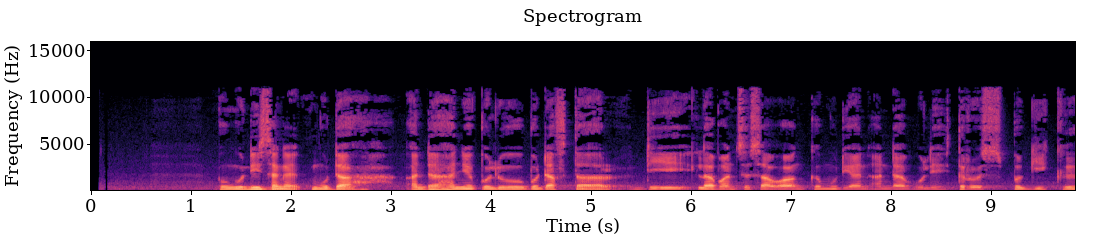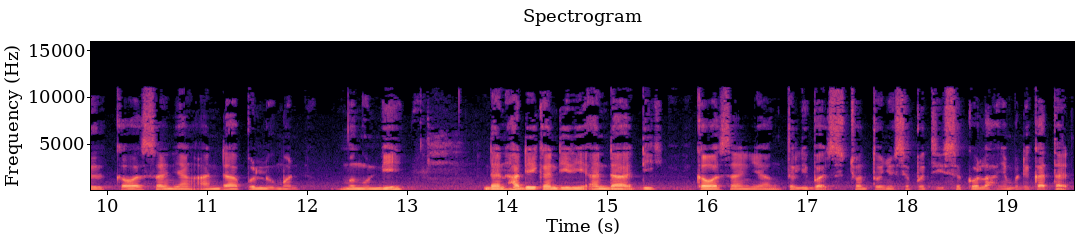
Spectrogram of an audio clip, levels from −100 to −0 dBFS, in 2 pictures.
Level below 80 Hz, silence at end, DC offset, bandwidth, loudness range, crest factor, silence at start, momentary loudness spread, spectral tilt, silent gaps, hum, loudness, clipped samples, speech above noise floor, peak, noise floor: -56 dBFS; 0.05 s; under 0.1%; 11.5 kHz; 6 LU; 22 dB; 1.25 s; 14 LU; -6 dB/octave; none; none; -25 LUFS; under 0.1%; 28 dB; -2 dBFS; -53 dBFS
